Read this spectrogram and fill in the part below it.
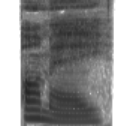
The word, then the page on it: amely: /ˈɒmɛj/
